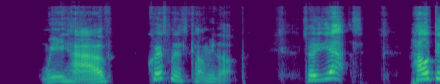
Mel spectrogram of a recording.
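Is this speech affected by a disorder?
Yes: cerebral palsy; from birth.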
